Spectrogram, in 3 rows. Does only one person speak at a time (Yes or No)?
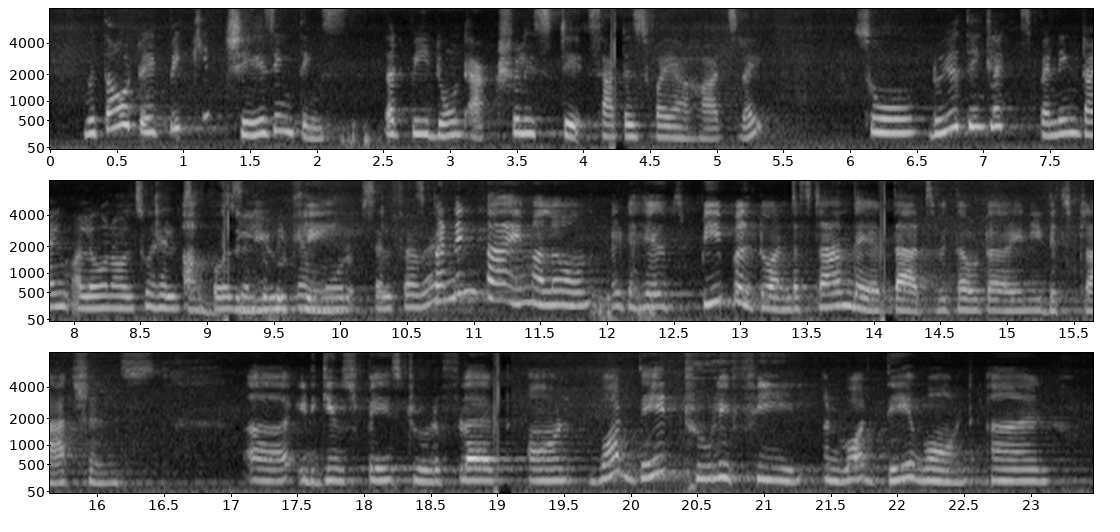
No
